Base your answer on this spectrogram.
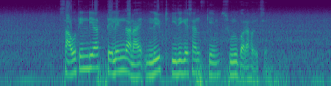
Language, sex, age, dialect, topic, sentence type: Bengali, male, 18-24, Standard Colloquial, agriculture, statement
